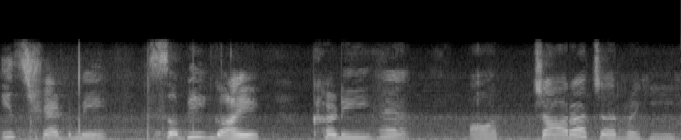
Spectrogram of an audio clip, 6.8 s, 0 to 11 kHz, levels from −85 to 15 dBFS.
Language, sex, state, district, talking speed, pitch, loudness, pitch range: Hindi, female, Punjab, Fazilka, 95 wpm, 250 Hz, -19 LUFS, 235-280 Hz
